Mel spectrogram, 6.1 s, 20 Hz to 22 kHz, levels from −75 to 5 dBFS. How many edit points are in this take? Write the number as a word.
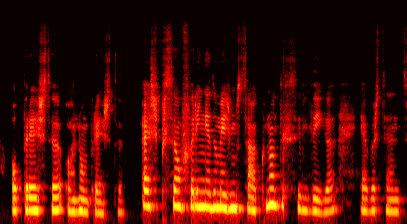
two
